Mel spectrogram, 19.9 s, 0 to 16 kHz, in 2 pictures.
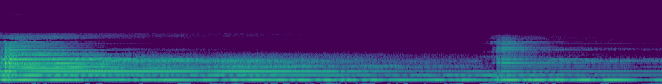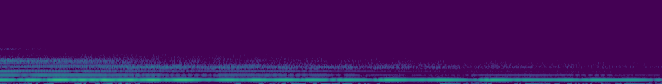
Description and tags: hanging-bells-frag-04
Small hanging bells recorded and then slowed down using audio editor. Sounds like a much bigger bell. Recorded on Zoom H6.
